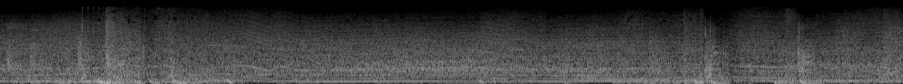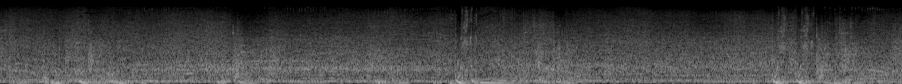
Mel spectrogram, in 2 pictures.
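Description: A ball thuds as a car hits it.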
